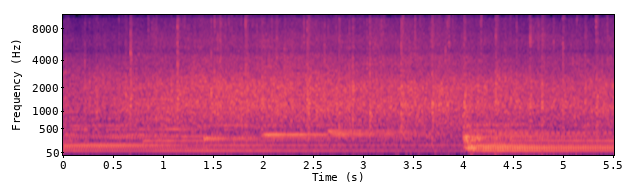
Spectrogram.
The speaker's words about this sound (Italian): Un applauso a Gesù, il Signore.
